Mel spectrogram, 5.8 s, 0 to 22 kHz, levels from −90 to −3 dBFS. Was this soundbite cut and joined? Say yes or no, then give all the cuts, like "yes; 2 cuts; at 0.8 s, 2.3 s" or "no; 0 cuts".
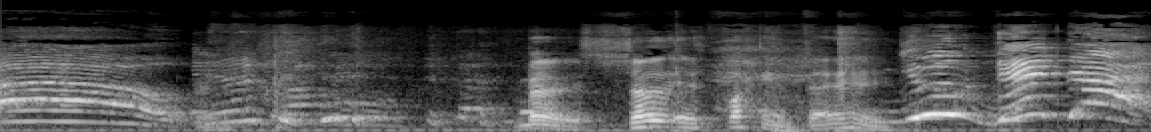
yes; 1 cut; at 0.9 s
